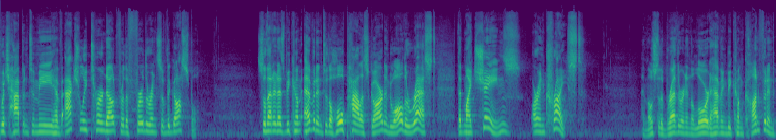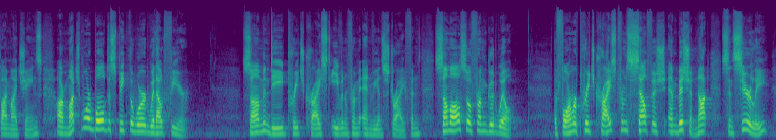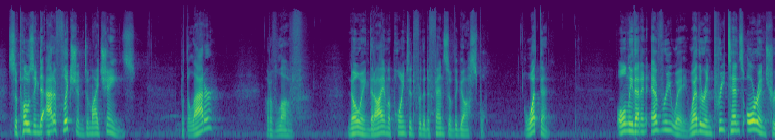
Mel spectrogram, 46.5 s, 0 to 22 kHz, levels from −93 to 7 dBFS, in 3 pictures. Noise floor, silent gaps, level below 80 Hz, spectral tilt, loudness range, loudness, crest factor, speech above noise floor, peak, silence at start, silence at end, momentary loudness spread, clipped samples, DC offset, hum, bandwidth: -60 dBFS; none; -70 dBFS; -4.5 dB/octave; 7 LU; -18 LUFS; 18 dB; 41 dB; 0 dBFS; 0 s; 0 s; 14 LU; under 0.1%; under 0.1%; none; 17 kHz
